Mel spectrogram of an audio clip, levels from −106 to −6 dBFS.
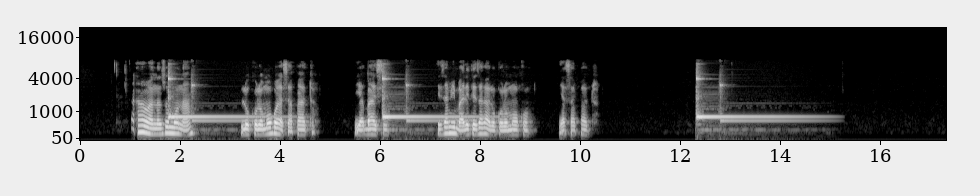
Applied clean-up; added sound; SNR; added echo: none; Doorbell; 1 dB; none.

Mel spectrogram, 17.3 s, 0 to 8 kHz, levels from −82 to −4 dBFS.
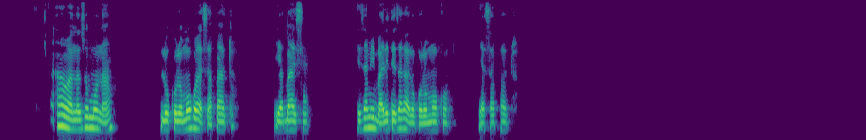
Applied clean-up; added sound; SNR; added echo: neural mask model Resemble Enhance denoiser.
